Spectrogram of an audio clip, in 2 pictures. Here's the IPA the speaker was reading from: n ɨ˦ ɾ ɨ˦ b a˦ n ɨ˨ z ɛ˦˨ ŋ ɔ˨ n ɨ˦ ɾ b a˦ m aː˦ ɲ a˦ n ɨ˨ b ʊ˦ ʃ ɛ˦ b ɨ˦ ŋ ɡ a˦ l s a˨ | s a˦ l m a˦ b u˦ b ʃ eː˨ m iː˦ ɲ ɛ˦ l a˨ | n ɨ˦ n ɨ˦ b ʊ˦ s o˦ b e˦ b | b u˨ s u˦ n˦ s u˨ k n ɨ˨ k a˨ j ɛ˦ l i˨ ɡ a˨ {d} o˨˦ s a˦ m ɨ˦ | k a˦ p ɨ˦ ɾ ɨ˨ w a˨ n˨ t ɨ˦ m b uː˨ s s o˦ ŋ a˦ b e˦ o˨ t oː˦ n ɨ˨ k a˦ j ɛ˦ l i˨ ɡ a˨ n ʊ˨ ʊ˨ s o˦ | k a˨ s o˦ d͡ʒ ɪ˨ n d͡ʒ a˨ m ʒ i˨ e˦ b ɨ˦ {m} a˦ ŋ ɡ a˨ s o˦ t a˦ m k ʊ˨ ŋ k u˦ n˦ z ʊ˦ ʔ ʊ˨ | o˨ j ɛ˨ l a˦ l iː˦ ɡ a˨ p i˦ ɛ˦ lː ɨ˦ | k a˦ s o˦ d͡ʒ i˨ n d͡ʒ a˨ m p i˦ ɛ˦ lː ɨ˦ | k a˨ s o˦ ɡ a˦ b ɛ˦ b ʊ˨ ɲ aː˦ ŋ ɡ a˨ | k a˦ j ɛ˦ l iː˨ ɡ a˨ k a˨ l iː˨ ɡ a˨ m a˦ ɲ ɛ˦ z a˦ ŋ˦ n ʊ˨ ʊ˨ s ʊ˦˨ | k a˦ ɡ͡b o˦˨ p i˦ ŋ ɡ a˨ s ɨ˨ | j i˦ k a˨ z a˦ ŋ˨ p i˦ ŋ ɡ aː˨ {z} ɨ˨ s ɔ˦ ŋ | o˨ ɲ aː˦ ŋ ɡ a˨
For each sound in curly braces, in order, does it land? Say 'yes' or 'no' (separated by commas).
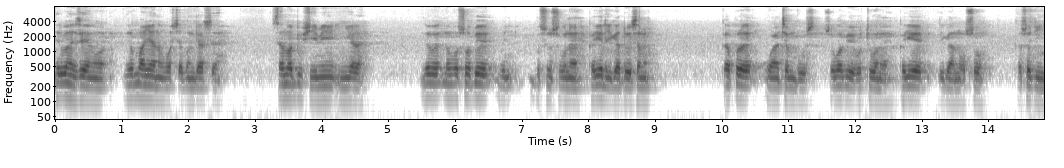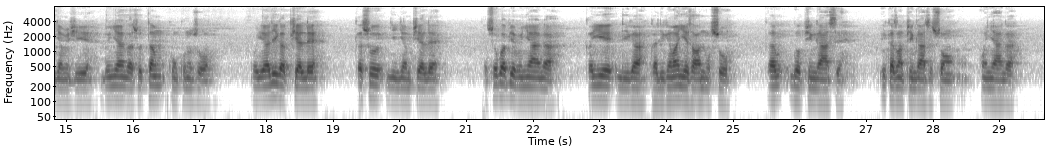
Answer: yes, no, no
